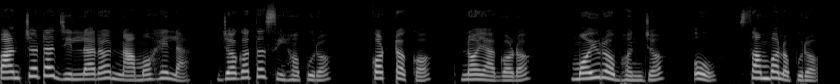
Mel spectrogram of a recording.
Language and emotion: Odia, neutral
